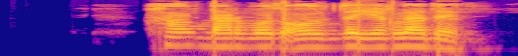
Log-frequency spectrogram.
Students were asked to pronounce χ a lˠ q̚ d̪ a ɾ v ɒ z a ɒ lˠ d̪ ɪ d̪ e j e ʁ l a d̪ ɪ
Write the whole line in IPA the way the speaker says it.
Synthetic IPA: χ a lˠ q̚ d̪ a ɾ v ɒ z a ɒ lˠ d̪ ɪ d̪ a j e ʁ l a d̪ ɪ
